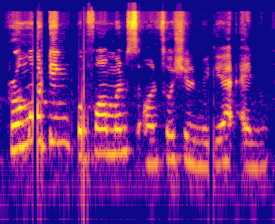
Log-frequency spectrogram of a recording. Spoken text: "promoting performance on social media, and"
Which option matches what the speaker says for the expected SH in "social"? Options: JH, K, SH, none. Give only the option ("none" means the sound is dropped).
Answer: SH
